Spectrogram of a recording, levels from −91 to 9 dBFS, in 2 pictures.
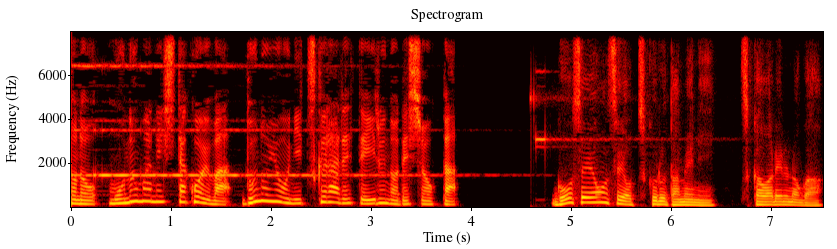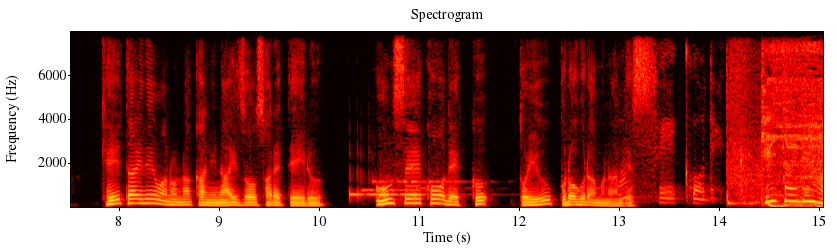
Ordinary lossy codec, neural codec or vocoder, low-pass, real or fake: none; none; none; real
